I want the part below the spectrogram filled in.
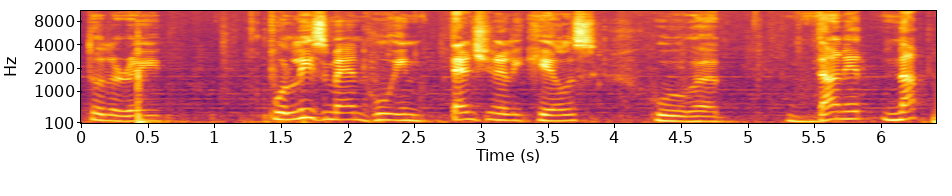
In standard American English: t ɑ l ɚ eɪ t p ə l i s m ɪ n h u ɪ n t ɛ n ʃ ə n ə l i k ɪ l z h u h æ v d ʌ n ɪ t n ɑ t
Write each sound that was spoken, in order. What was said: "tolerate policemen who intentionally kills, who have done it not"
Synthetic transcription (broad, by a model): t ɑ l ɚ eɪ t p ə l i s m ɪ n h u ɪ n t ɛ n ʃ ə n ə l i k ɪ l s h u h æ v d ʌ n ɪ t n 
